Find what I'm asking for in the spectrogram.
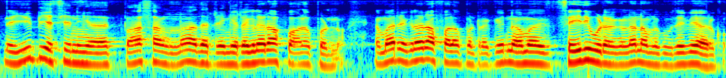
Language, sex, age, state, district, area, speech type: Tamil, male, 18-30, Tamil Nadu, Sivaganga, rural, spontaneous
